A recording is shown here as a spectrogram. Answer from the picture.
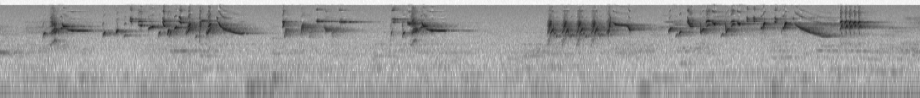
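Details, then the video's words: Two European goldfinches in a song battle, an experienced master singer against an excited rival. They give quick bursts of bright, tinkling twitters and liquid trills, broken by brief pauses, as they sing against each other. "Battle de chardonnerets"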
